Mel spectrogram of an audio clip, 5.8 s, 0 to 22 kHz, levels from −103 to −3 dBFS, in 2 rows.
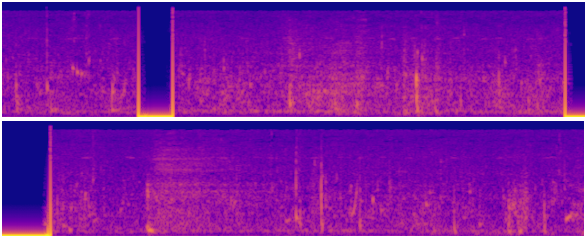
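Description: At 0.68 s the output jumps to one extreme value and stays pinned there until 0.85 s, a 171 ms block consistent with an 8192-sample processing block. This is invalid numbers at full scale: a calculation produced infinite or invalid values that became the largest positive or negative value. It is heard as a very loud pop at each edge with silence between. The same fault returns from 2.82 to 3.16 s, a 341 ms block fitting 16384 samples.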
